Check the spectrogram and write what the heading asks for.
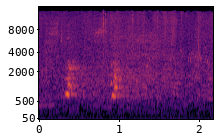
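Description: A dog barking twice, two short sharp barks a little over half a second apart.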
